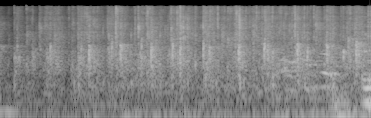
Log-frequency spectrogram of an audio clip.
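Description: Wedding guests clap for the best man at a Bulgarian wedding celebration, a steady patter of applause throughout with a voice talking over it.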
